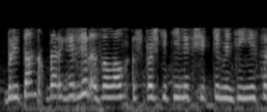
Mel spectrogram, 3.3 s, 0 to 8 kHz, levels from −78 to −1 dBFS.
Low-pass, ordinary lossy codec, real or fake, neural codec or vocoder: 7.2 kHz; AAC, 16 kbps; fake; codec, 16 kHz, 2 kbps, FreqCodec, larger model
